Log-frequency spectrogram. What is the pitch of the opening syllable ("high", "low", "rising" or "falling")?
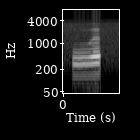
rising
